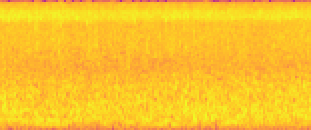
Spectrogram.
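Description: A river streams steadily along below a roadside parapet at a swimming spot, a continuous broadband rush of flowing water with no voices, quiet and even throughout.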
